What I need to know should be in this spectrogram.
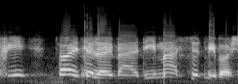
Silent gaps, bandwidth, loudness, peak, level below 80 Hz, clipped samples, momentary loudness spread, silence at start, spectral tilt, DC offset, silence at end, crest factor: none; 11.5 kHz; -12 LUFS; 0 dBFS; -56 dBFS; under 0.1%; 7 LU; 0 s; -2.5 dB/octave; under 0.1%; 0 s; 14 dB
